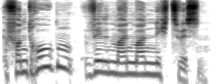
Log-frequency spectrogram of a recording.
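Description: A man's voice: on the high side, very animated, a little mellow, no room sound, clean studio sound, voice pushed up. A man voicing a worried, defensive woman professor who talks about her son in a storybook reading. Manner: tense and quick to bristle.

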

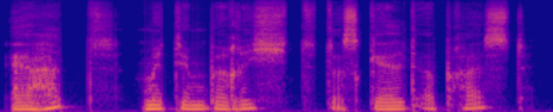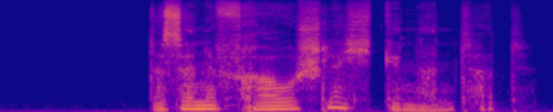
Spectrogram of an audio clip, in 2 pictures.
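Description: A man's voice: medium pitch, animated, slow pace, slightly rough, no echo, studio quality, heavily acted. A man reading an audiobook, voicing an outspoken woman investigator who flares into indignant outbursts. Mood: thoughtful.

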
